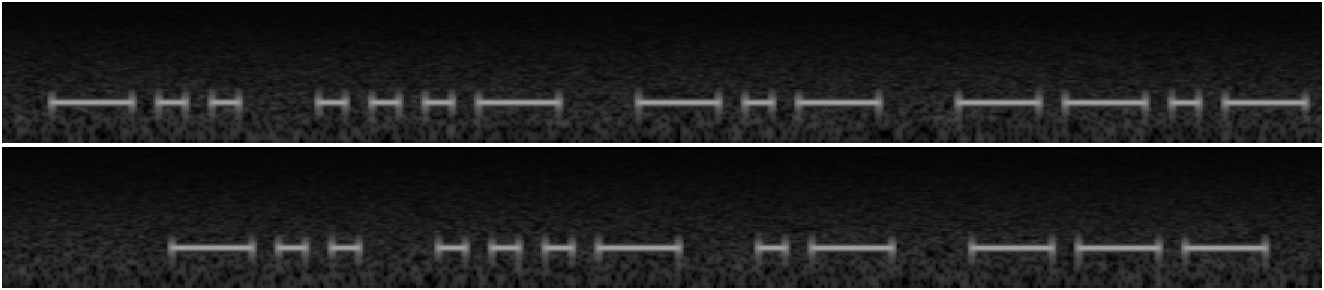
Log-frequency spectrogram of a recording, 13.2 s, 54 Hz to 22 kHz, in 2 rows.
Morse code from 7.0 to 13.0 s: DVAO

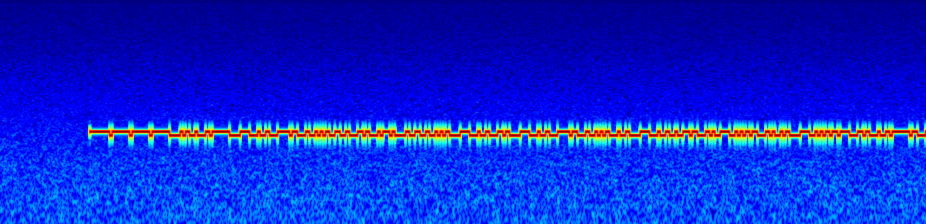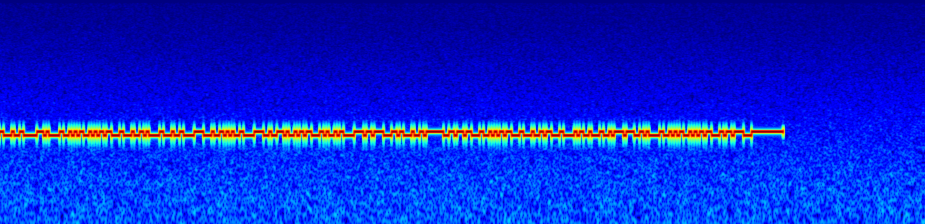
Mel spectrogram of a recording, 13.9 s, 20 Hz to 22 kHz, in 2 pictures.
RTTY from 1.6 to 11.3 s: O MARINHEIRO NO MAR O LABRADOR, A TERRA E O SOLDADO, PARA A

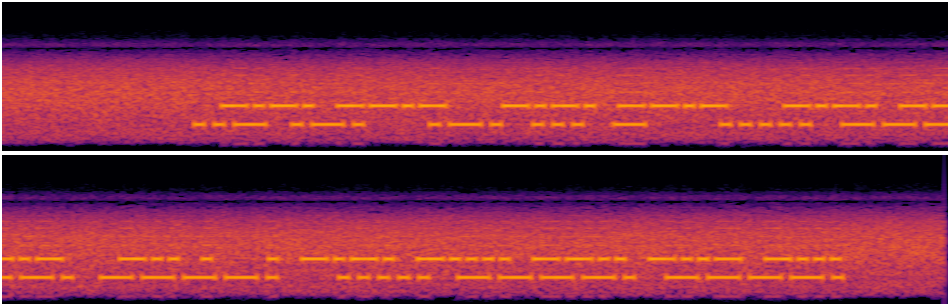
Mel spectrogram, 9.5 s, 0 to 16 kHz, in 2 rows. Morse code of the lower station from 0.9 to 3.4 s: UR RST

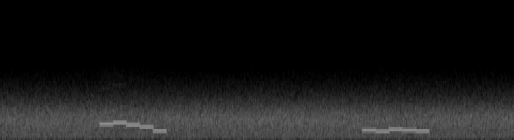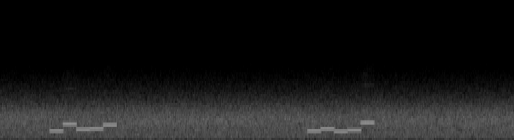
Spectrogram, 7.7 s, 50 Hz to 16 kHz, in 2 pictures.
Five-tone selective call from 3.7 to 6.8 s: 20459 25133

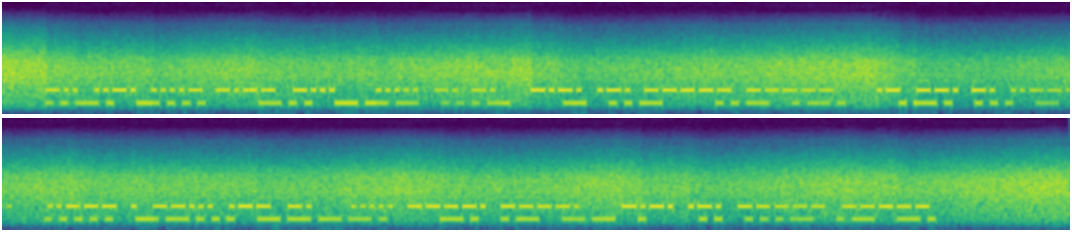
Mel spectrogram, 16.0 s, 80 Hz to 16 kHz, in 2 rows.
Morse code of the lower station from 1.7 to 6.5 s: DOV TU UR

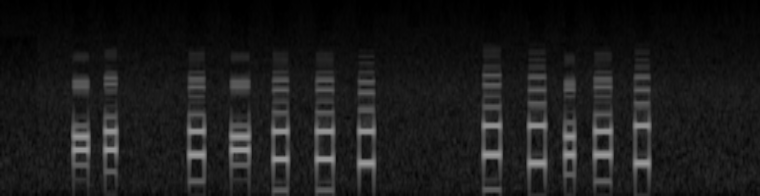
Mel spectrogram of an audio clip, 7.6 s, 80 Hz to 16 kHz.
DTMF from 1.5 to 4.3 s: 8*552

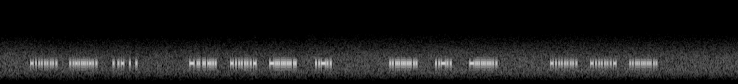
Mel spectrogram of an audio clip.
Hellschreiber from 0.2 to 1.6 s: CZY

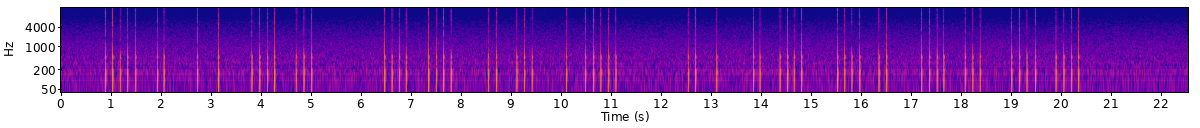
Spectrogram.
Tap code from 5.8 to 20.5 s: THE FIRST

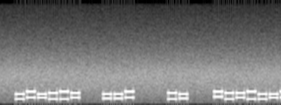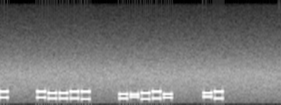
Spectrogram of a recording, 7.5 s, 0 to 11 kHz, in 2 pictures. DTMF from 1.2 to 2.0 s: 449

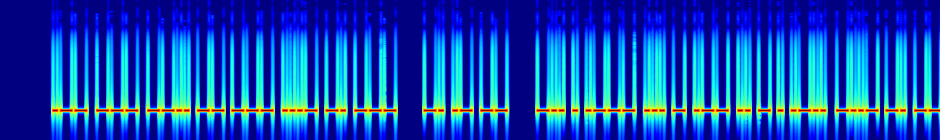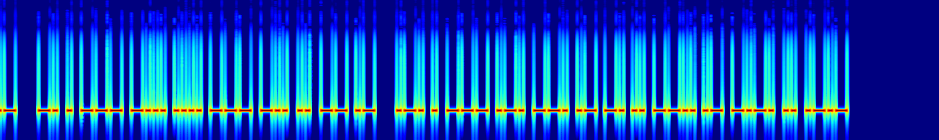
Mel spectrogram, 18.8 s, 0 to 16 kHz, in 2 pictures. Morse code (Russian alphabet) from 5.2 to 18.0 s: ДЕЙСТВИТЕЛЬНО НЕОБХОДИМА РЕОРГАНИЗАЦИЯ

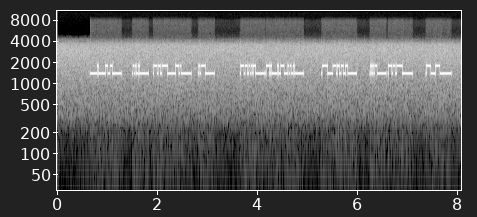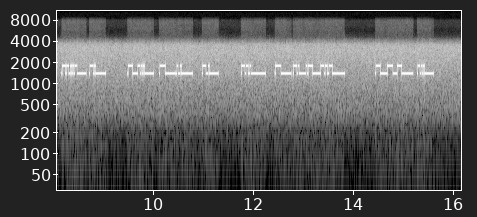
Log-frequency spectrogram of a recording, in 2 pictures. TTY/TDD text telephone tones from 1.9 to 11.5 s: THE SHAFT IS TOO SHORT,

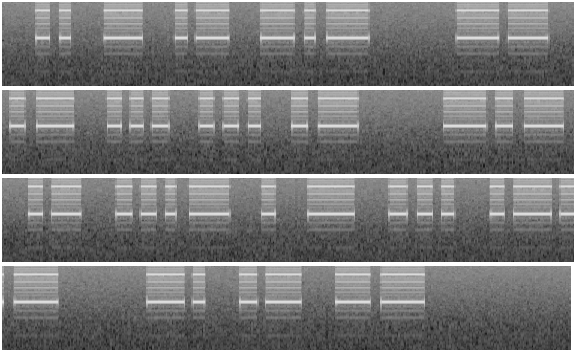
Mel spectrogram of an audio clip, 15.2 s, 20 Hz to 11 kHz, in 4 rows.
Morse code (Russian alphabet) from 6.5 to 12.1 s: КАЖЕТСЯ

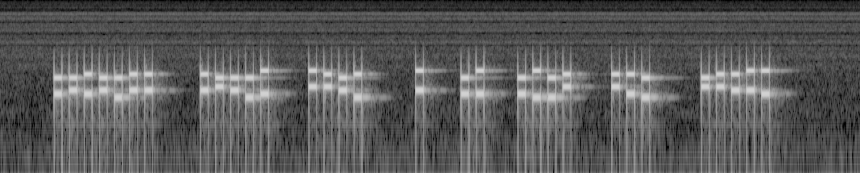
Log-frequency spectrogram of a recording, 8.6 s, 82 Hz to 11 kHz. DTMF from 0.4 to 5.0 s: 4757188 8*716 #072 9 46

